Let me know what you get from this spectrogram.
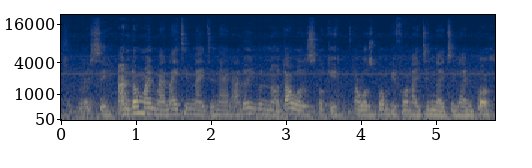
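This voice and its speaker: A woman's very fast speech in an African accent, very deep and low with vocal fry, amid audible room echo. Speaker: English speaking learner. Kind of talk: speaking practice monologue. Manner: hesitant with frequent fillers.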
